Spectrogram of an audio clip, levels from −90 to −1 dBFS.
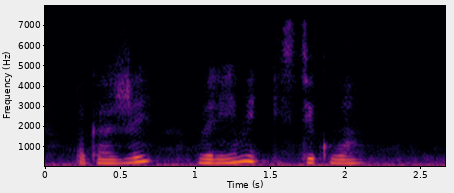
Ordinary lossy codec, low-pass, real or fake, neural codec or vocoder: AAC, 48 kbps; 7.2 kHz; fake; codec, 24 kHz, 1.2 kbps, DualCodec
